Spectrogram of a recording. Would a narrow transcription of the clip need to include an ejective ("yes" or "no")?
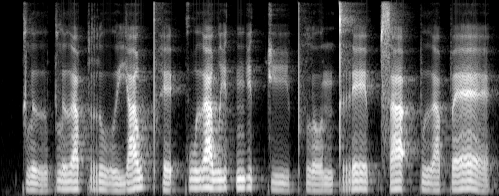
no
